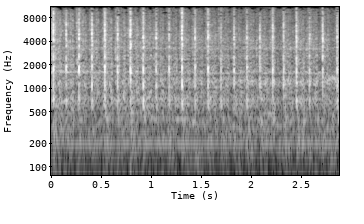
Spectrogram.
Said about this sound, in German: Nähmaschine.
